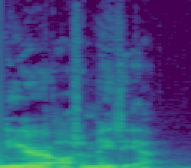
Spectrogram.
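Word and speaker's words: NieR:Automata: And the first email we have comes in from Jay, and he is asking our opinion on Nier Automata.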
